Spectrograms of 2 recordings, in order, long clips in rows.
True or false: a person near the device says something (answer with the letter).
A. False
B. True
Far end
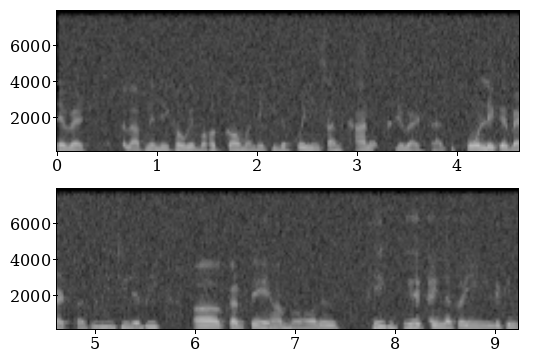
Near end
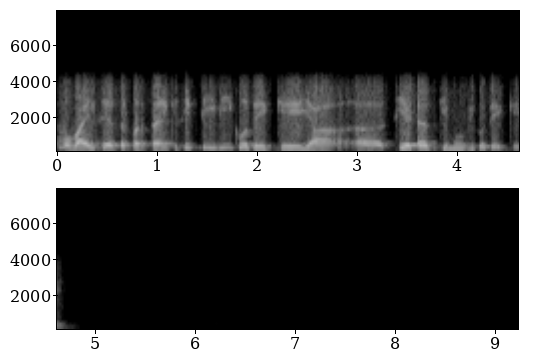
B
